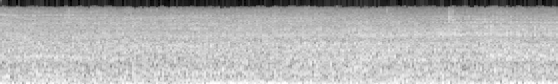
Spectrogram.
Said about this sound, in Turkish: Bir otobüs geçti önümden ama durmadı.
